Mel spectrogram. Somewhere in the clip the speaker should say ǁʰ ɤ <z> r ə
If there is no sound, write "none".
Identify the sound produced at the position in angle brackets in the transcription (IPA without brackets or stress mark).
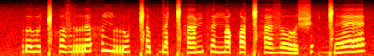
z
